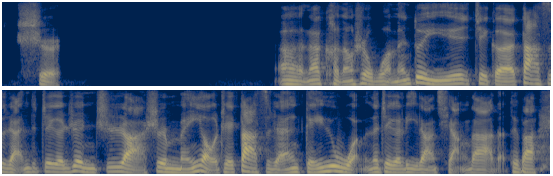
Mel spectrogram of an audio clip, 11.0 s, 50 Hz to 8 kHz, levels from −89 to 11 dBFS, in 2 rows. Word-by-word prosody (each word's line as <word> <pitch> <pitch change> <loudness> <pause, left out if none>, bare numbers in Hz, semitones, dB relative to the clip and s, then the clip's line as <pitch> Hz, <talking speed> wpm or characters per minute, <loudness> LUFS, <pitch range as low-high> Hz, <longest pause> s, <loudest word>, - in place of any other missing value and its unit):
是。 - - -4 2.2
嗯， 135 -4 -1
那 140 +2 +1
可 - - -5
能 115 +2 -2
是 155 +5 -1
我 120 -2 -2
们 120 +7 -2
对 170 -1 +3
于 135 +4 +1
这 145 +1 -3
个 115 -2 +4
大 145 +4 +3
自 140 +2 -6
然 130 0 -1
的 135 - -8
这 145 +2 -2
个 135 -2 +1
认 145 -3 +1
知 155 +3 -4
啊， - - +4
是 150 -2 0
没 125 +2 0
有 175 - +3
这 130 -2 -2
大 130 +1 +5
自 125 0 -7
然 130 +3 -1
给 130 -2 -3
予 165 - +3
我 155 -8 +4
们 - - -10
的 135 - 0
这 135 +1 0
个 120 -1 +1
力 125 -1 -3
量 120 - 0
强 - - -6
大 110 -2 0
的， - - -10
对 140 - -3
吧？ 120 -2 +2
130 Hz, 230 characters per minute, -24 LUFS, 120-145 Hz, 2.2 s, 大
